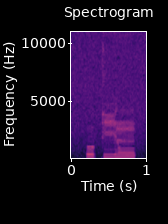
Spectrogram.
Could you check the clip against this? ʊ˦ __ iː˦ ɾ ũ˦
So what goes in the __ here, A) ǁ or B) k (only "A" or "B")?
B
